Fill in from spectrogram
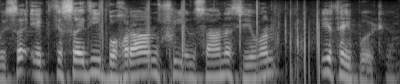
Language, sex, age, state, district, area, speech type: Kashmiri, male, 60+, Jammu and Kashmir, Anantnag, rural, spontaneous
